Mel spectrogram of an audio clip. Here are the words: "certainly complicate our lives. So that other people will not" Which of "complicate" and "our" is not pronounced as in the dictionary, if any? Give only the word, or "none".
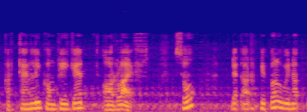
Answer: none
